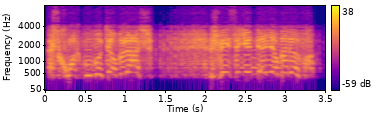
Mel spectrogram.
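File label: French damaged engine mood med; War Thunder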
